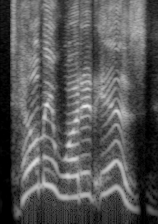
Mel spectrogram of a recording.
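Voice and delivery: imitating the wife demanding an answer; demanding shout. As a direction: force the answer out of him. Argument escalating to its peak.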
